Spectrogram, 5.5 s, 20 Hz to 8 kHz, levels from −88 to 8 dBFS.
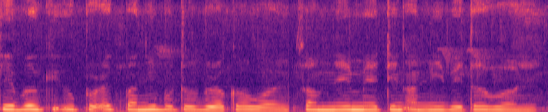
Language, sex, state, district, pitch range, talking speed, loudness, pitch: Hindi, female, Arunachal Pradesh, Papum Pare, 230-250 Hz, 185 wpm, -15 LUFS, 240 Hz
